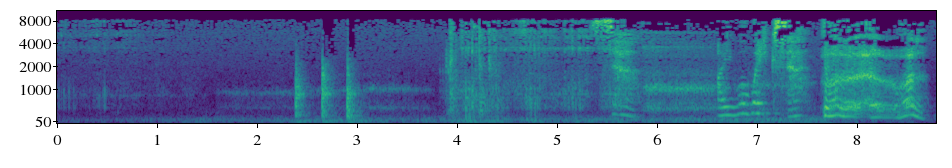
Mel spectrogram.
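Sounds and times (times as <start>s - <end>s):
firm knocking on a door: 2.4s - 3.2s
speech: 5.7s - 8.7s.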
